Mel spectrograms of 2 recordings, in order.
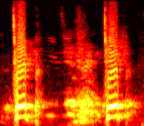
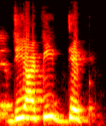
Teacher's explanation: aspiration देखो, extra puff of air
